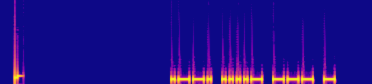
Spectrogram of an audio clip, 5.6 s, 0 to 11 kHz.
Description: Morse code, heard as a keyed tone, about 22 wpm, 700 Hz. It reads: P4OT
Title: DXCC-100 Call Signs - 4 Characters - Repeated 2x - 22wpm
